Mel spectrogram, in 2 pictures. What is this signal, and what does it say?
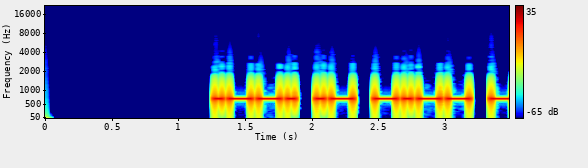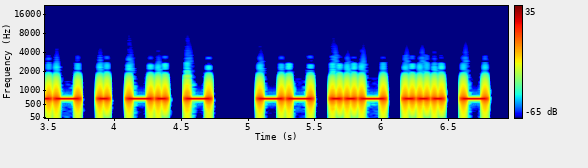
Morse code, heard as a keyed tone, about 22 wpm, 700 Hz. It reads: PAYMENT MUST
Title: Sentences from Top 1500 Words 22wpm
